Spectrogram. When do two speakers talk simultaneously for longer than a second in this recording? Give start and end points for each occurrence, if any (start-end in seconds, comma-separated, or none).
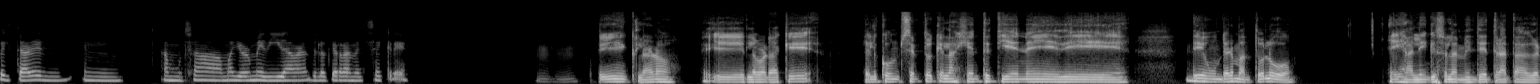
none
